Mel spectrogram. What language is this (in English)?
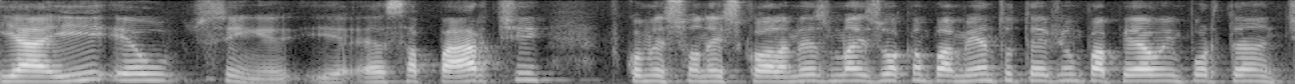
Portuguese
